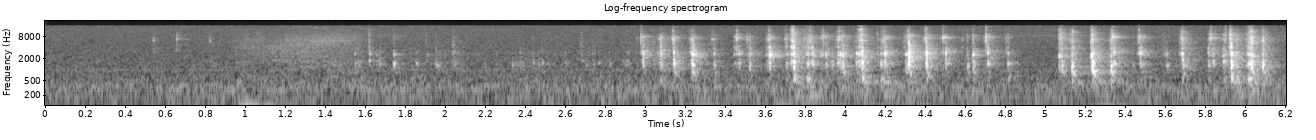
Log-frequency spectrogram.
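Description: Typing on a computer keyboard: rapid key clicks in two runs, one starting about three seconds in and lasting nearly two seconds, the other following a moment later near the end.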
